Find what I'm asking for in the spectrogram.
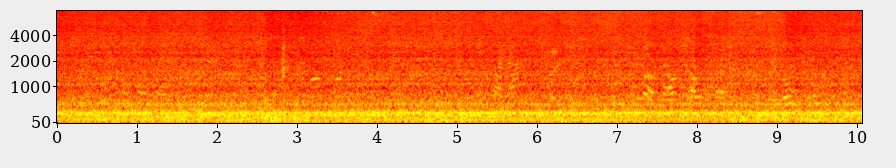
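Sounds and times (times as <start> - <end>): train interior hum and whir: 0.0 - 10.0.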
